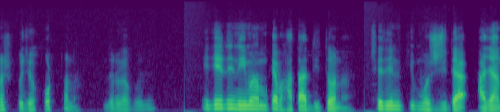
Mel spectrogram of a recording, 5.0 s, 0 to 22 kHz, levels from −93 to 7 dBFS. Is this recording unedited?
no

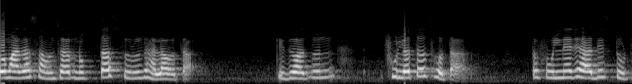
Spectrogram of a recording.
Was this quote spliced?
no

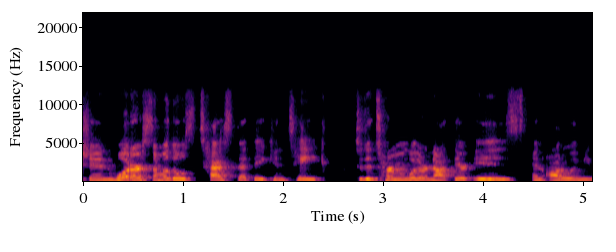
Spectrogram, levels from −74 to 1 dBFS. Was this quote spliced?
no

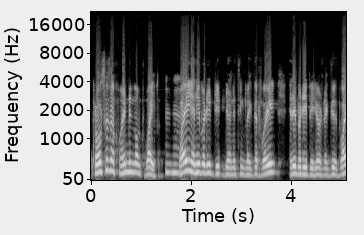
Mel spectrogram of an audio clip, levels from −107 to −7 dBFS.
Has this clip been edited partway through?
no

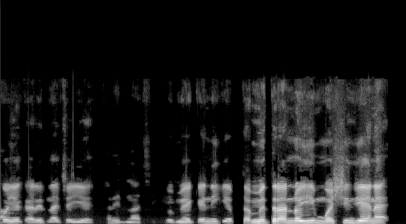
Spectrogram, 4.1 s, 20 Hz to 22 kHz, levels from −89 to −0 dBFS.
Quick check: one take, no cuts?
no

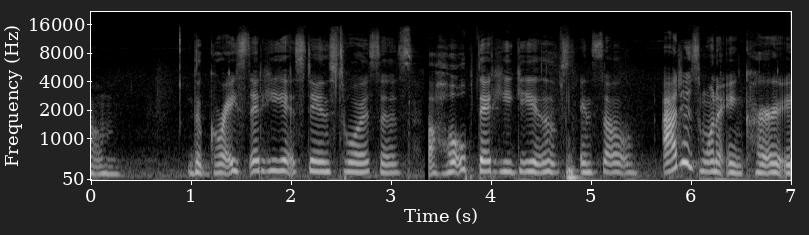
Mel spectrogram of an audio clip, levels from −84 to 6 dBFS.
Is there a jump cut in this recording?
yes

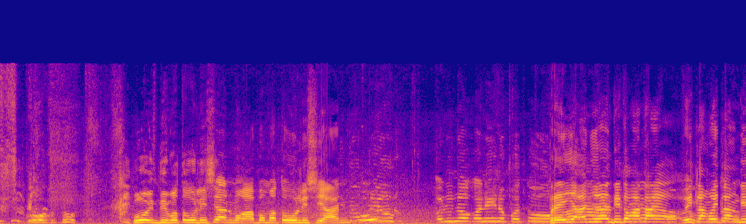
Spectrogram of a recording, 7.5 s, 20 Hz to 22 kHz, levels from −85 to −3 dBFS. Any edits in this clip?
no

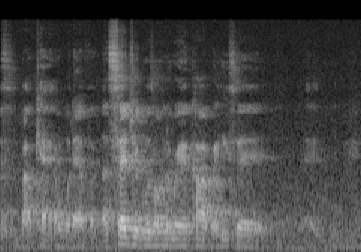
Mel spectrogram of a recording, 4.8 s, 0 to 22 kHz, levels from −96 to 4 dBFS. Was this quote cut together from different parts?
yes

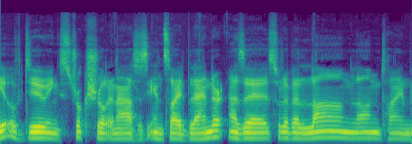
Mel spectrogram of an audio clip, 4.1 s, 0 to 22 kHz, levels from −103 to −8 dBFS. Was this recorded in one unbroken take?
yes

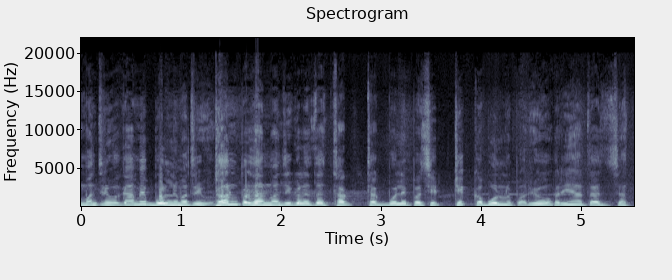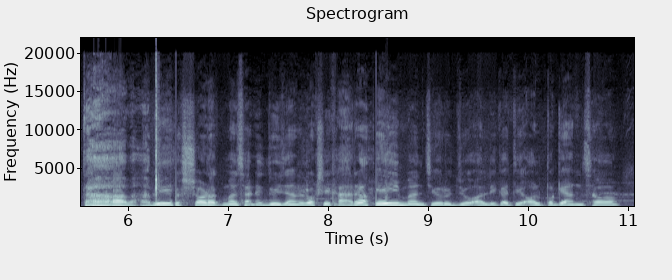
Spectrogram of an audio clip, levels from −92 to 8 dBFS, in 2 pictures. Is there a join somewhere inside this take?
yes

